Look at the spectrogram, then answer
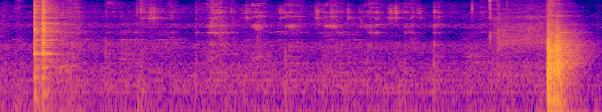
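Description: A metal fork clatters in a home kitchen during breakfast muffin prep, with one sharp clink at the start, faint small rattles and clicks in between, and a louder ringing clatter near the end.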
